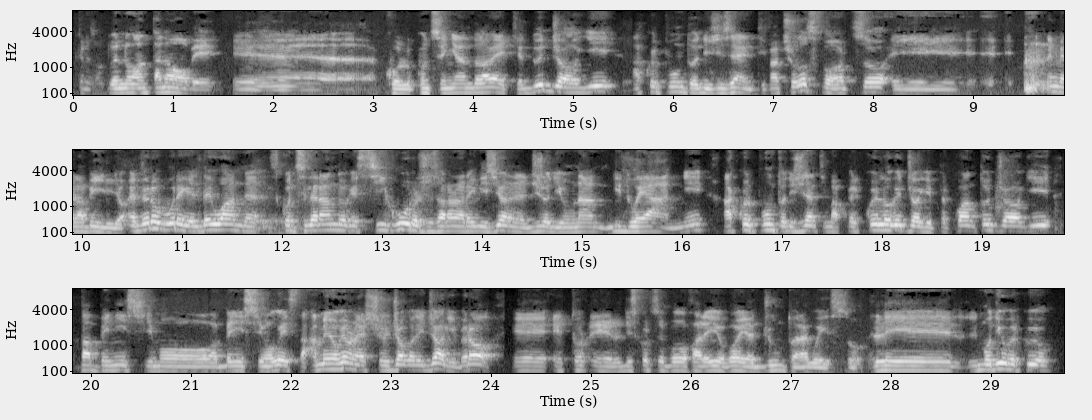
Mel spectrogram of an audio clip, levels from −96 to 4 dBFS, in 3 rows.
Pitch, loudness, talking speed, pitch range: 125 Hz, -15 LUFS, 195 wpm, 115-145 Hz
